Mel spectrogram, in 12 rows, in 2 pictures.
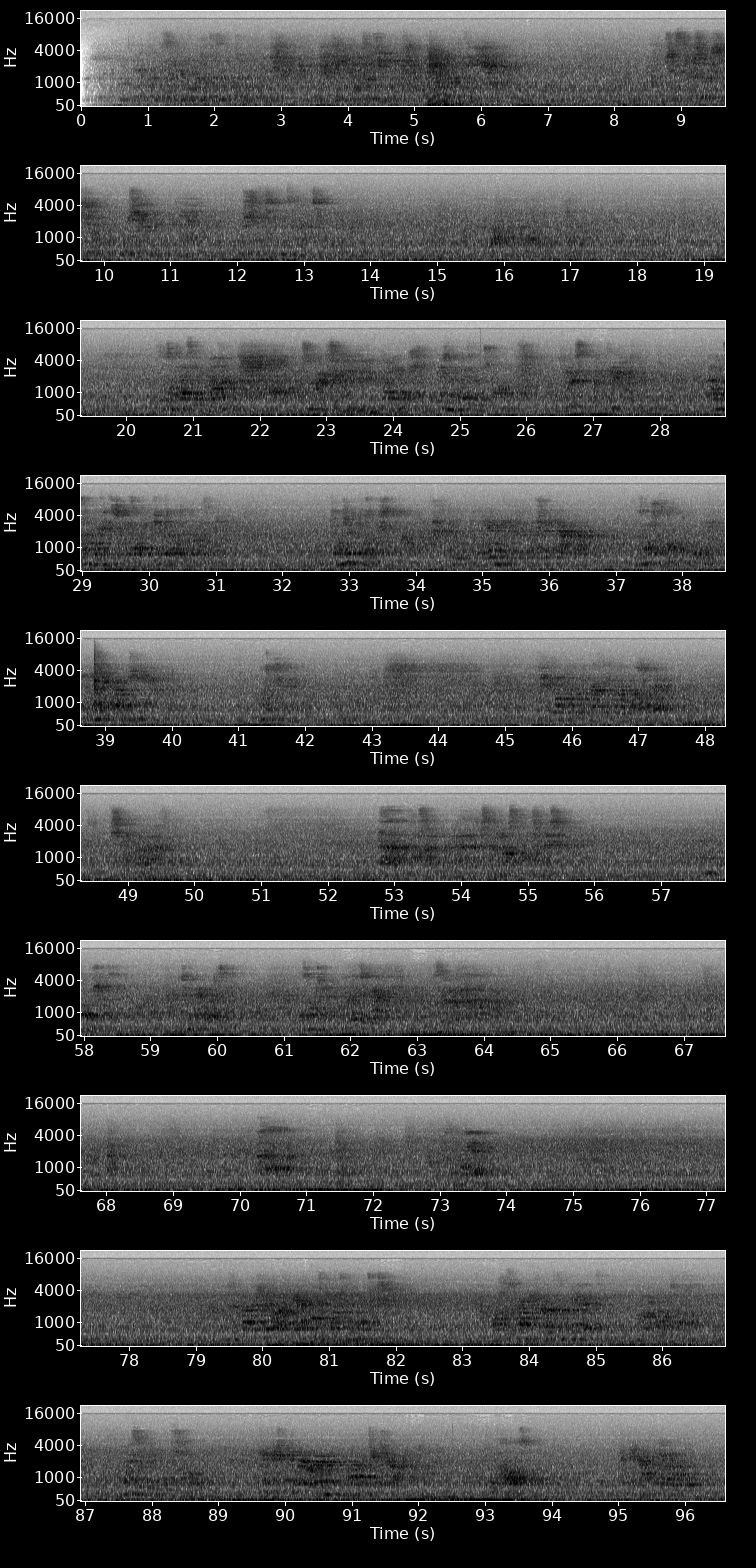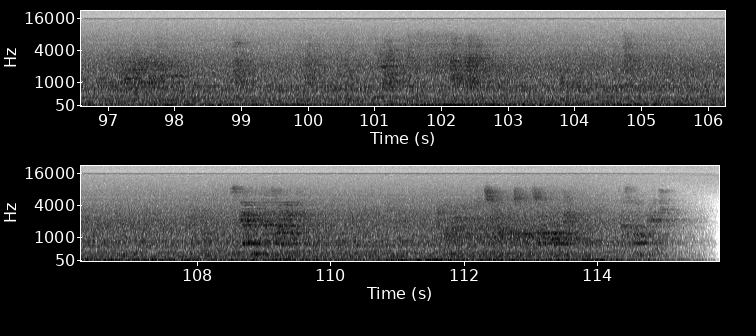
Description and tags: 06062015 tv sound at university
06.06.2015: around 12.10, inside the building of the Faculty of Historical Science (so called Collegium Historicum) at Adam Mickiewicz University in Poznań. The building was empty - the only audible aound it was some tv series watchted by the porter. Recorder: zoom h4n+internal mics.
fieldrecording, inside, poland, pozna, serial, television, tv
